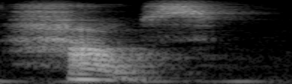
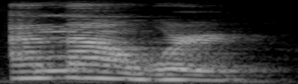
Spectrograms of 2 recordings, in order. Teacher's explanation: Reparem que a palavra hour, aqui, o H não é pronunciado.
